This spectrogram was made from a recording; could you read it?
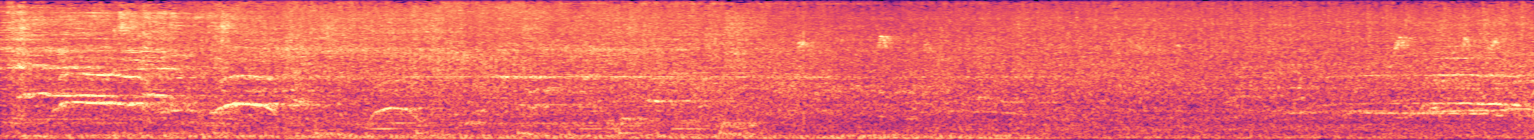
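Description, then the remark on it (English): A steady, dense rumble of a city traffic jam and gridlock in Washington, DC, fills the whole scene, with sirens wailing and sweeping up and down in pitch over the idling noise, and no one speaking. “He gives us a view of one of the traffic jams caused by these people.”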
